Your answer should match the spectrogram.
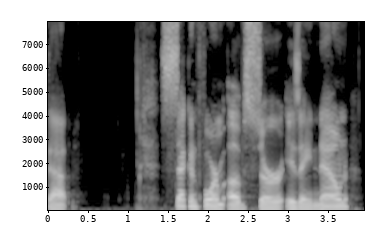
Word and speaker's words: cere: Next we have sir. I think that's just how it's pronounced. It is spelled C-E-R-E, sir, first form.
